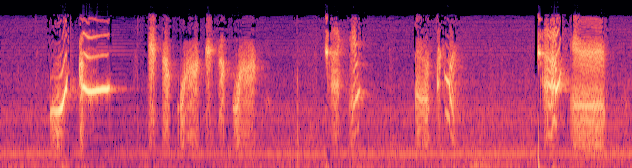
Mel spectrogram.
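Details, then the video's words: Cockatiel talking: clipped, speech-like syllables in quick bursts, mixed with clear rising whistles, in four groups over six seconds, with a faint steady hum behind. "konuşan papağan sultanpapağanı"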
